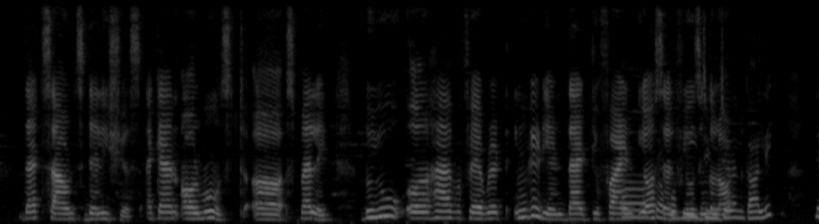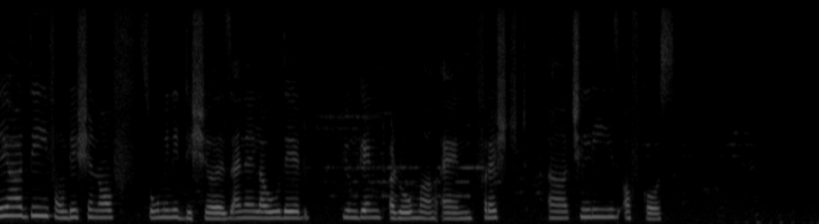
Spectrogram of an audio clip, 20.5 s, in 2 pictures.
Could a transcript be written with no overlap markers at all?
No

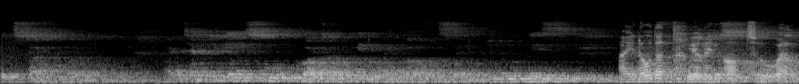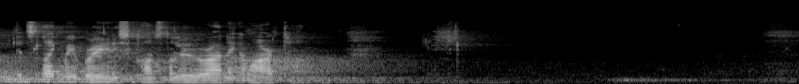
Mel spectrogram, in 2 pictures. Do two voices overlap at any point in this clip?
Yes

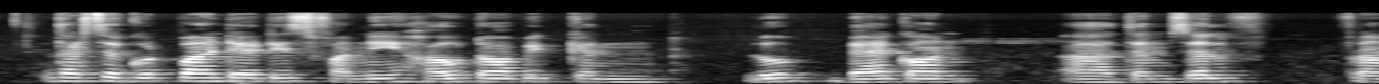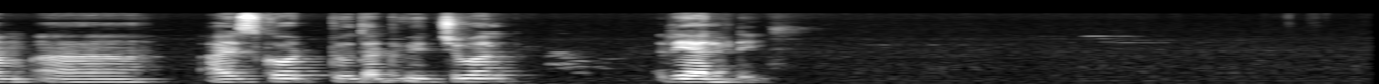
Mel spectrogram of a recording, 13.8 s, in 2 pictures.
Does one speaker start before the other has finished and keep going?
No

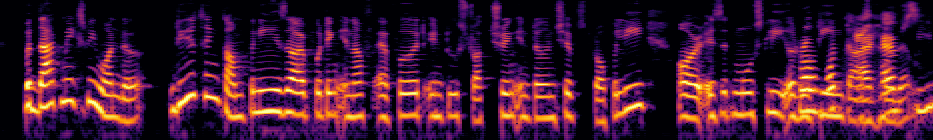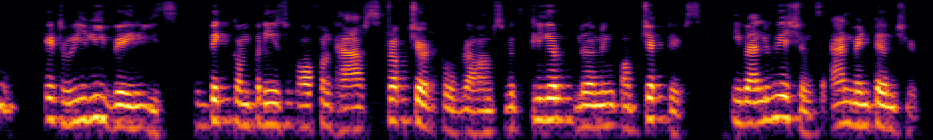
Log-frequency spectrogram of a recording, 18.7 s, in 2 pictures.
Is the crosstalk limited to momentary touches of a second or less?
No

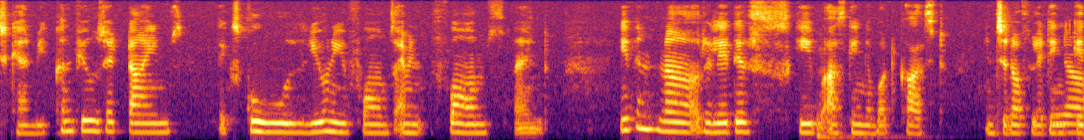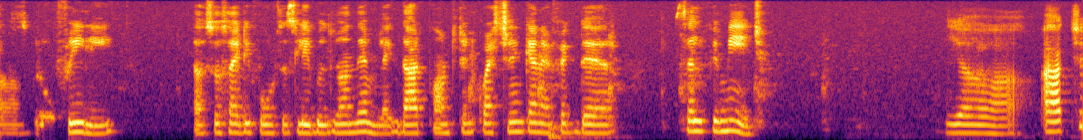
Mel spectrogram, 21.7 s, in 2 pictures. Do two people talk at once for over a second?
No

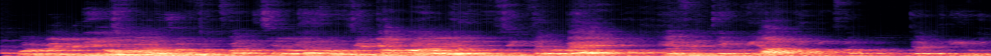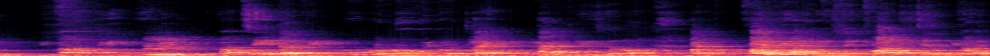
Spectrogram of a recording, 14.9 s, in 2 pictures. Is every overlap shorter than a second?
No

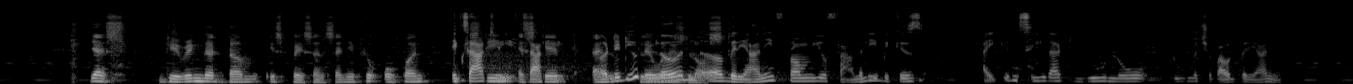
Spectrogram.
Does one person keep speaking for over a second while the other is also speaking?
Yes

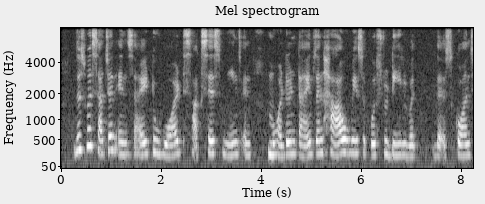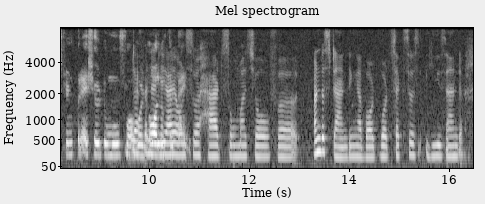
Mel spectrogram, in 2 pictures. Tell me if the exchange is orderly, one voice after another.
No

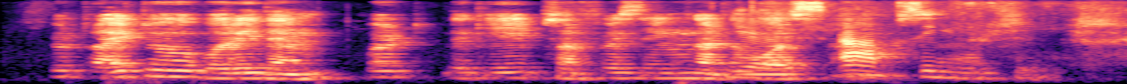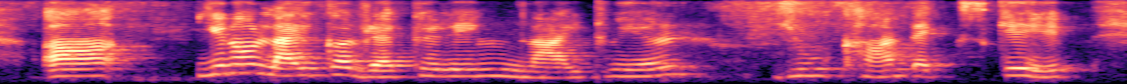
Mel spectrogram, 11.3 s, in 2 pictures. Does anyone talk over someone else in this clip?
Yes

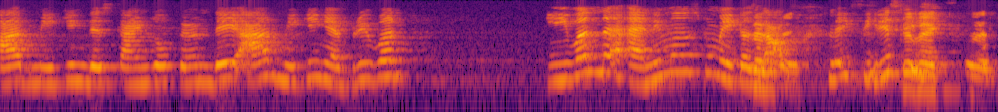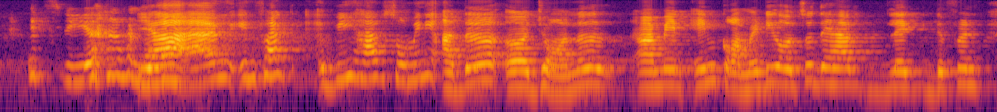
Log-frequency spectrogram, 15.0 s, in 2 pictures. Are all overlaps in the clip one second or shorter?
Yes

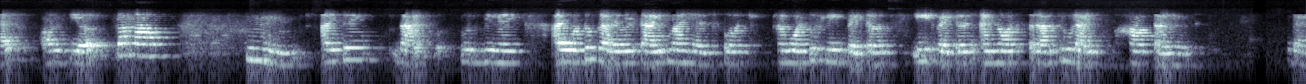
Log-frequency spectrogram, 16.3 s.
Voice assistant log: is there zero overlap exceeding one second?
Yes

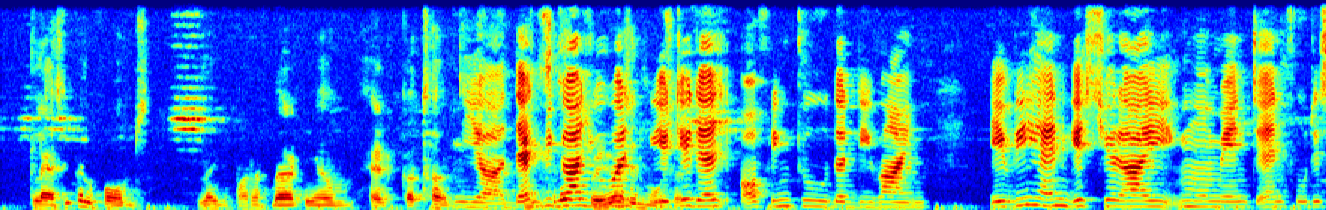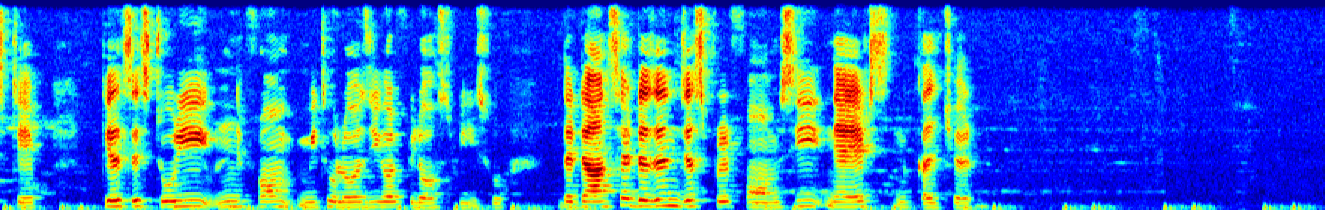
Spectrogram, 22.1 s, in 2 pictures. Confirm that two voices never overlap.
No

